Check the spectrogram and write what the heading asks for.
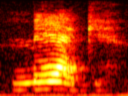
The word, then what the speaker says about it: meg: not they, but like, when I say my, me, I say my, but they say meg, meg. It's written exactly the same, but they just pronounce the G that we don't.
